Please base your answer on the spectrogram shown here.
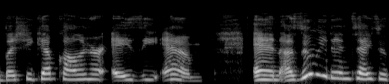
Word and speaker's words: AZM: And of course, this match was the triple threat match between herself, Hazuki, and AZM, or Azumi, depending on what your pronunciation is.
